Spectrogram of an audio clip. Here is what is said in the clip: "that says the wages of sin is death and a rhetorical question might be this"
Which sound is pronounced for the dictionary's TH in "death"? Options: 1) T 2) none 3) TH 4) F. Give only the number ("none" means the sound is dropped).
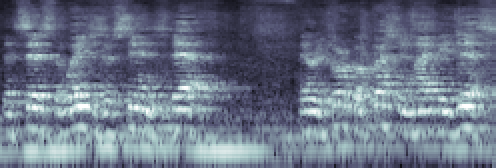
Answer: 3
